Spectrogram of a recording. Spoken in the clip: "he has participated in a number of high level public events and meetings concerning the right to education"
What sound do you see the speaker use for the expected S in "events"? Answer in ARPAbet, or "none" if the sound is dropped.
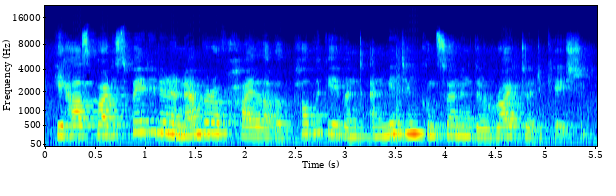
none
